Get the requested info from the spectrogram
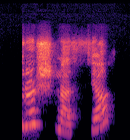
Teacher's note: कृ और श्न के ऊपर आघात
